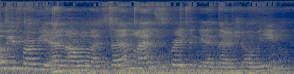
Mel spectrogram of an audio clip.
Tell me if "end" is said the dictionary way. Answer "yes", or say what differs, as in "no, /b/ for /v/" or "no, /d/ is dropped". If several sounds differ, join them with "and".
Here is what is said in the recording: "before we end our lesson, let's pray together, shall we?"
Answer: no, /d/ is dropped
